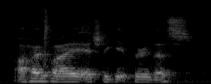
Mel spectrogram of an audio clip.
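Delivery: ordinary delivery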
